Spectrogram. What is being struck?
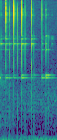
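Mug tapped with fingernails.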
